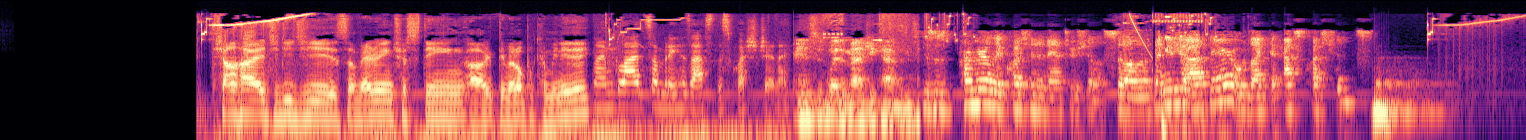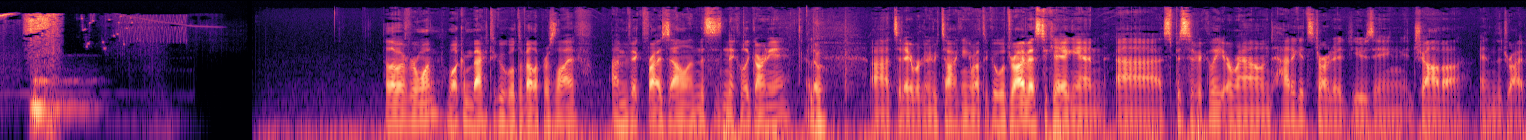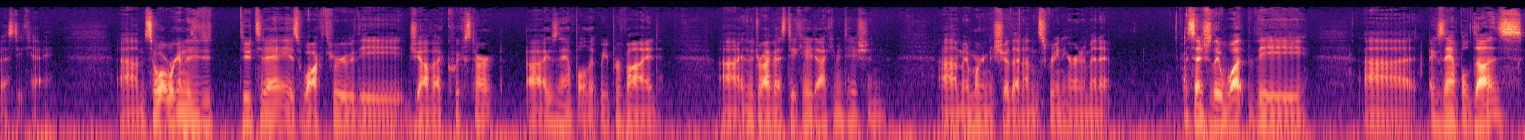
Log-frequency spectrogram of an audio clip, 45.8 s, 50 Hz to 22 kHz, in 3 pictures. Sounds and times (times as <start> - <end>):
Speech: 2.2 - 13.7, 19.1 - 31.0, 31.7 - 37.1, 37.7 - 41.6, 42.4 - 43.6, 44.2 - 45.7.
